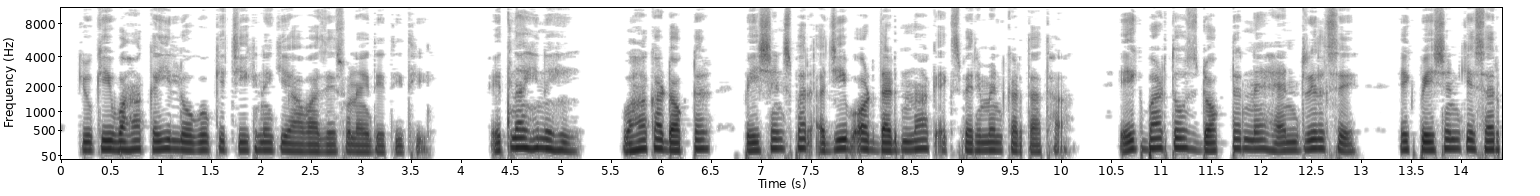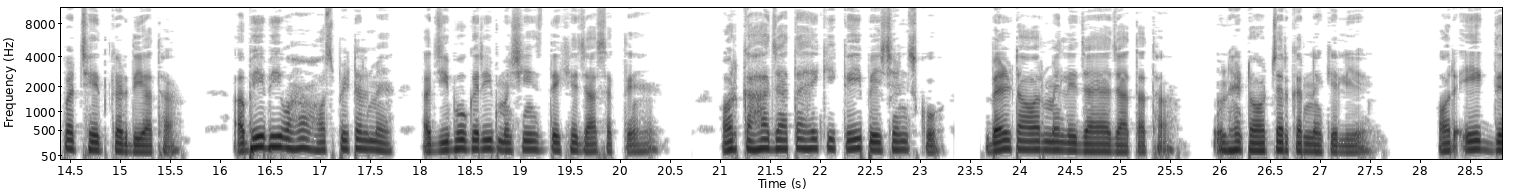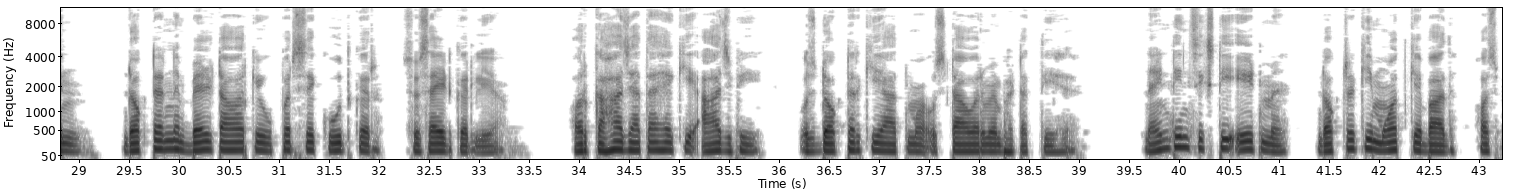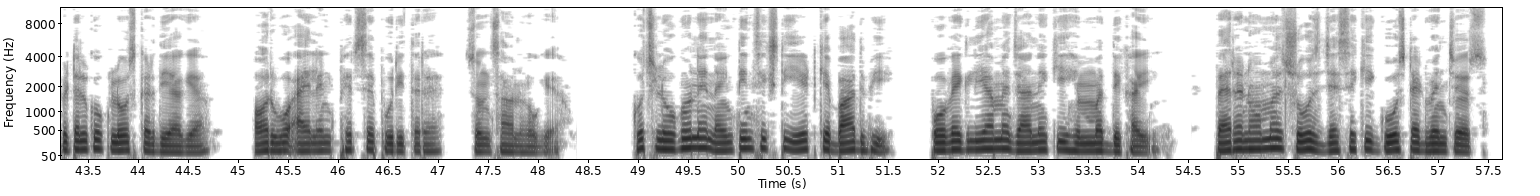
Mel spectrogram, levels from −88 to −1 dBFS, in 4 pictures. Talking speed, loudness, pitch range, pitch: 150 wpm, -21 LUFS, 115-145 Hz, 130 Hz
